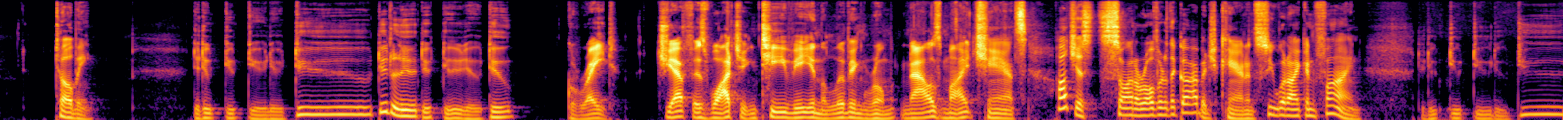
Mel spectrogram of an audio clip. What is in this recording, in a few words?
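US English, Cartoon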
